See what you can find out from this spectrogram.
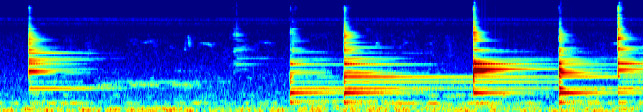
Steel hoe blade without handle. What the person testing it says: yang bagus itu seperti apa ada resonansinya ada bunyinya ya karena kalau sudah dikasih tangkai ini bunyi resonansinya terserap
